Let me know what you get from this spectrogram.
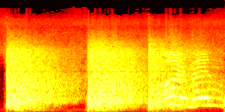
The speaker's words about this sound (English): Where's that shooting coming from? The woods. That came from the south.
